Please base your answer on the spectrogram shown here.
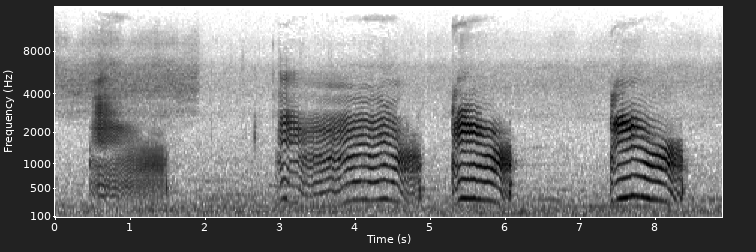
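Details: Namba, a rescued one-eyed feral kitten, calls in a run of four meows, the later ones arched and rich in harmonics, rising then falling, each lasting about a second with short pauses between.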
